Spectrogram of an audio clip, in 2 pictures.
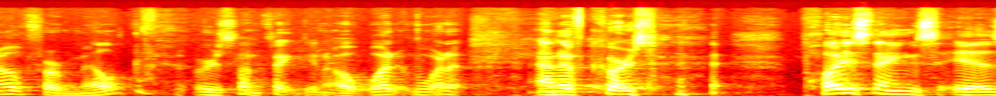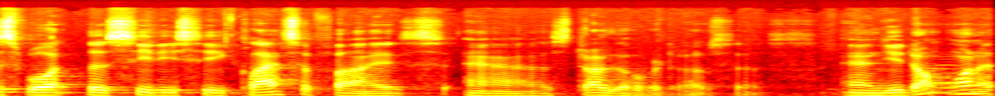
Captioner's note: laughs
